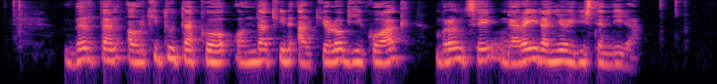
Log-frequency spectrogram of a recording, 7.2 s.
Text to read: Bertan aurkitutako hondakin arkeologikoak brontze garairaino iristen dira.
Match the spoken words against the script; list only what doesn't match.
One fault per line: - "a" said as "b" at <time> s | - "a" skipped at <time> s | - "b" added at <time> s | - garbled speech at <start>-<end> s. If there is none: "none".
none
